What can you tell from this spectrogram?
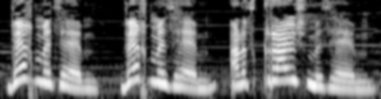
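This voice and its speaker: A woman voicing an angry crowd, shouting demands. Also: high voice, sing-song, measured pace, soft background music, exaggerated voice.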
